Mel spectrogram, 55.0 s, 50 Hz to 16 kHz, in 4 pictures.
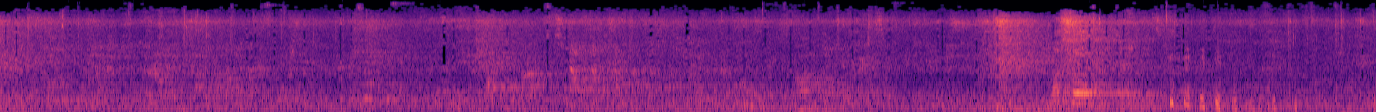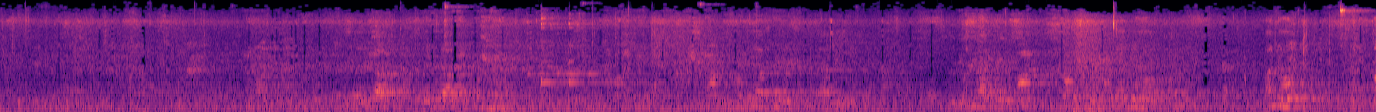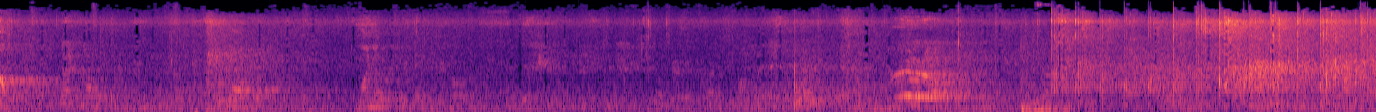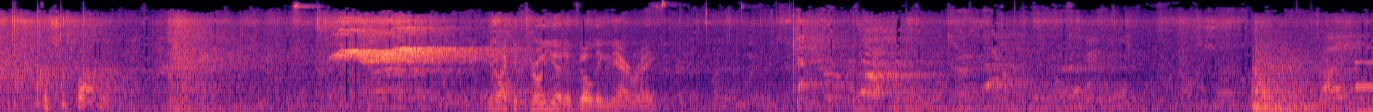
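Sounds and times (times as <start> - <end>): indistinct voices in echoing hall: 0.0 - 55.0
people laughing: 5.5 - 6.9, 11.3 - 14.0, 41.5 - 42.4.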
